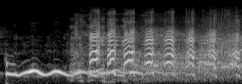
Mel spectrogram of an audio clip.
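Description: A woman laughing loudly: a wavering, drawn-out note that breaks into a quick run of ha-ha-ha pulses, about seven a second.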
